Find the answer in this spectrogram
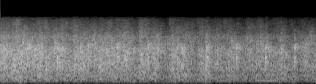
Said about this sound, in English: If you're a visitor here this morning in Grace Christian Church, we love having visitors. And we want to give you this warm round of applause to make you feel welcome.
